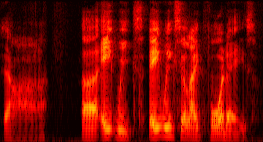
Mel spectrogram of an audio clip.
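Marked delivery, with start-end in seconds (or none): none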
